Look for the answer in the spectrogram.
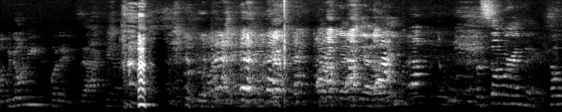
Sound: laughter

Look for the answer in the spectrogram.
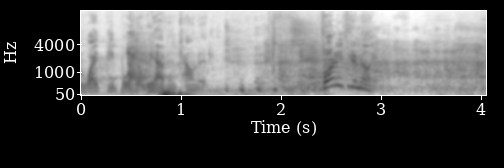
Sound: audience laughing

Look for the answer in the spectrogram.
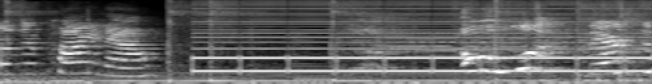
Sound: alarm sounding

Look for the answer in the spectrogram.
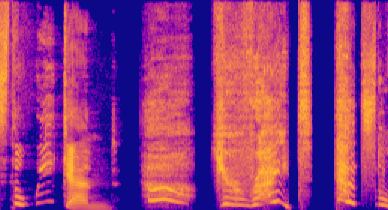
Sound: gasping

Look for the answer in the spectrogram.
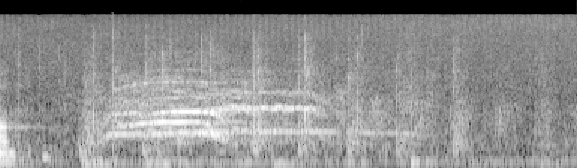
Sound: audience applauds

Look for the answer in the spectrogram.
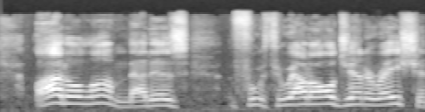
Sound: speaking in Hebrew

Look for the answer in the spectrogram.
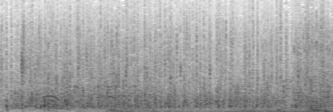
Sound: applause

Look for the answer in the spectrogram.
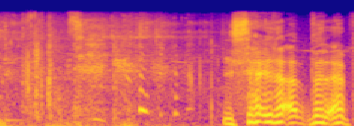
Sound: laughter

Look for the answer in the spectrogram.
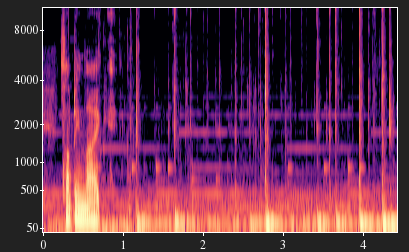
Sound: typing

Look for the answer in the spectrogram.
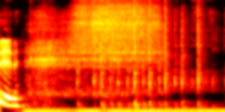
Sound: breathes in through teeth

